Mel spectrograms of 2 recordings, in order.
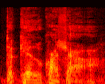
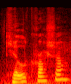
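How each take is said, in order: First: Half-hearted orc growl; lightly voiced orc warlord. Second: Said in the usual way. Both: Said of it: "too early for me to be doing my orc voice".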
